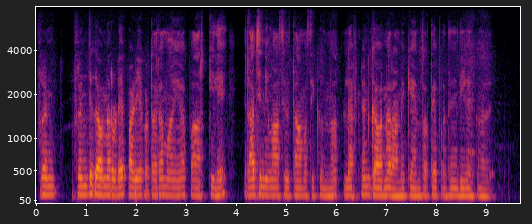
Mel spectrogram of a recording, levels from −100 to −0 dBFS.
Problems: low volume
